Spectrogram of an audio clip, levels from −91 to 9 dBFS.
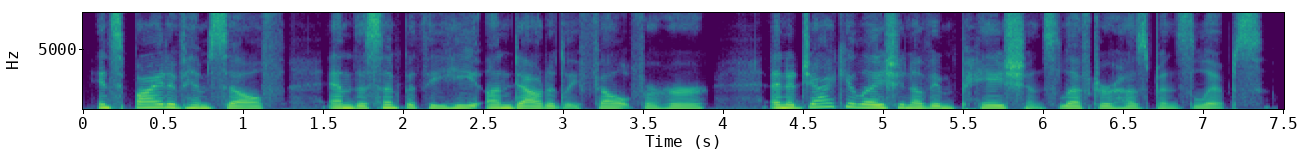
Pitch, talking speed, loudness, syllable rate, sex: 185 Hz, 160 wpm, -17 LUFS, 5.3 syllables/s, female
